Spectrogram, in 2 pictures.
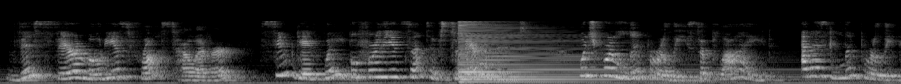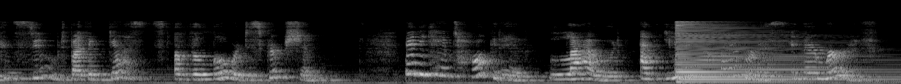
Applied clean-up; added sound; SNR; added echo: none; Keyboard (musical); 6 dB; reverberation time 0.6 s.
